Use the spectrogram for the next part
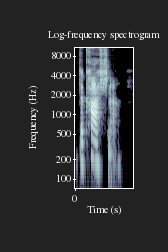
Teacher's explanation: there is an emphasis on the second syllable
